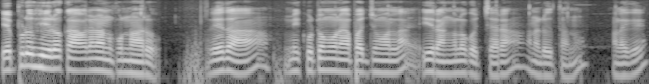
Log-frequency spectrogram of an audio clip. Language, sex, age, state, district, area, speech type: Telugu, male, 45-60, Andhra Pradesh, Eluru, rural, spontaneous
